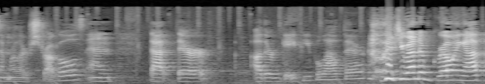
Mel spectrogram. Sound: chuckles

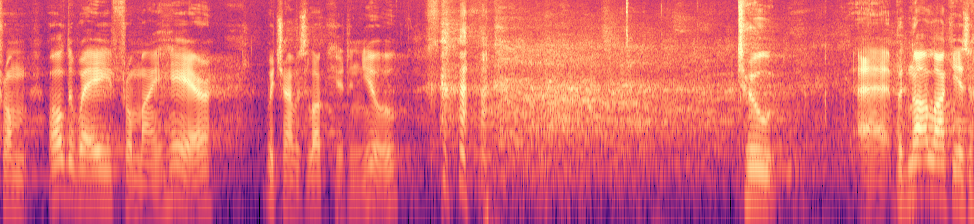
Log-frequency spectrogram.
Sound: laughter

